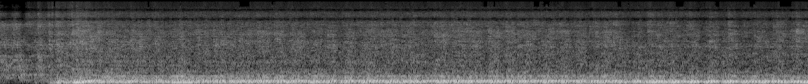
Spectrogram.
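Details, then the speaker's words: 1975 Triumph TR6 after the camshaft timing was redone, first start: charging 14.2 V, about 85–86 degrees with the thermostat open, oil pressure 90 psi. It catches quickly and settles into a steady, smooth idle; normal. "Alright, so sounds good. The alternator is charging 14.2, we just measured."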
